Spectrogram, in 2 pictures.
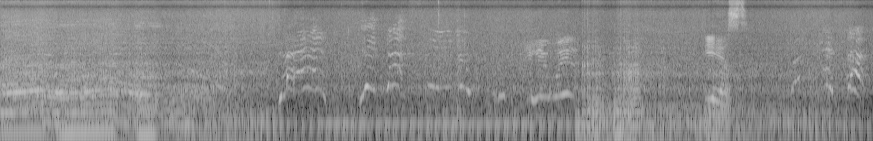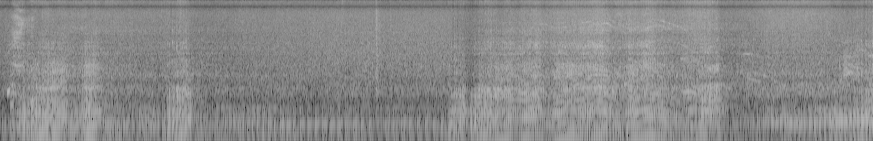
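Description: Water splashes under a quad bike's wheels.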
